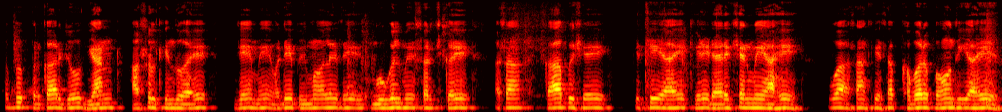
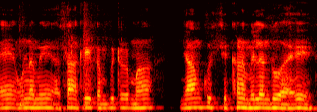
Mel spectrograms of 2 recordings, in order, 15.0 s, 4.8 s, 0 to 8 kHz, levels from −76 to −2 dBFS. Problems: constant background noise, echo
